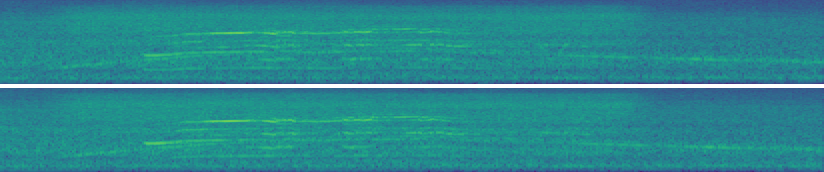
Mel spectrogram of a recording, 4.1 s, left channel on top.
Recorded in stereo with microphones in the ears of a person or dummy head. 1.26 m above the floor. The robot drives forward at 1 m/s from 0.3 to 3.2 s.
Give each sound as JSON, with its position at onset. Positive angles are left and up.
{"t": 0.7, "sound": "a cat meowing", "side_deg": -15, "distance_m": 2.5}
